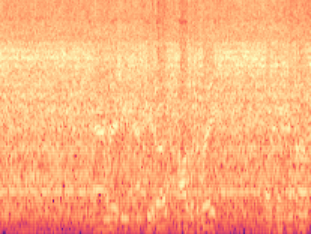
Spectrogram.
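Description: Hovering helicopter, its steady rotor and engine noise dense and loud over the crew's intercom, with a steady mid-pitched whine running through it. A muffled voice on the intercom comes in about a second in.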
